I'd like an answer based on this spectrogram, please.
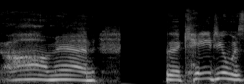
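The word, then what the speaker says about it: kaiju: I'm just like, oh man, the Keiju was not kind to you. Oh, is that how it's pronounced? I always thought it was Kadu, like the old game.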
